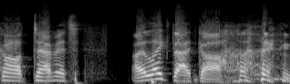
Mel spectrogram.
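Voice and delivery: very loud, high, enraged, furious demon shout. Storyteller voices the demon lord whose champion was just killed, Gershalu yelling in absolute anger. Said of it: "more like yells in absolute anger".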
